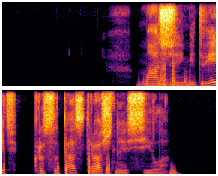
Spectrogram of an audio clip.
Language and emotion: Russian, neutral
